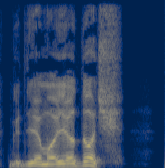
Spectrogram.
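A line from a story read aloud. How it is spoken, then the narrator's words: Exclaimed. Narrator (Russian): воскликнул он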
